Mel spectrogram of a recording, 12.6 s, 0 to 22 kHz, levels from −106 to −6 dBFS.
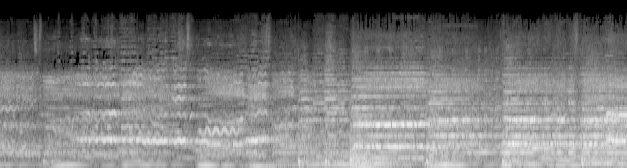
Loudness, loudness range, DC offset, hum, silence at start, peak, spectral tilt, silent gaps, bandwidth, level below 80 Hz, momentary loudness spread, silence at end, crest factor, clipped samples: -20 LUFS; 5 LU; under 0.1%; none; 0 s; -2 dBFS; -6 dB/octave; none; 13 kHz; -38 dBFS; 12 LU; 0 s; 18 dB; under 0.1%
